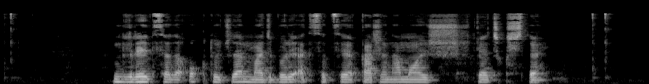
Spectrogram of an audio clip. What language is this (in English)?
Uzbek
